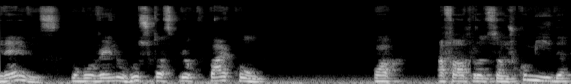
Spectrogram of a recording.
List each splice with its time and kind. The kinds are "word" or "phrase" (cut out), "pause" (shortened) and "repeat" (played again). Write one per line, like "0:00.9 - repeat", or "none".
0:01.5 - word
0:04.3 - word
0:04.7 - word

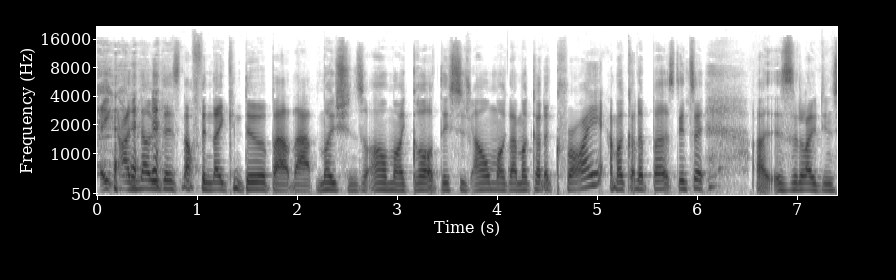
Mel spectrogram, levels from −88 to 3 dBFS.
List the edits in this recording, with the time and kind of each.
0:02.2 - phrase
0:03.7 - word
0:04.1 - word

